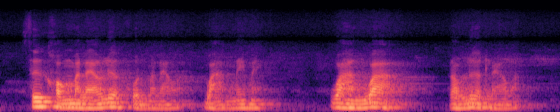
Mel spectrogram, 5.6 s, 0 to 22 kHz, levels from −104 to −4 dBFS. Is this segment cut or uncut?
uncut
